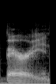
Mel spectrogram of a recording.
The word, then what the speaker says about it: Barre: Yes, B-A-R-R-E, pronounced Barry in Massachusetts.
